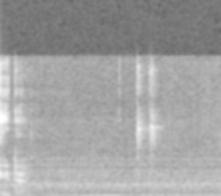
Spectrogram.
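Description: Two faint computer mouse clicks in quick succession about a second and a half in, over a low steady hum.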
